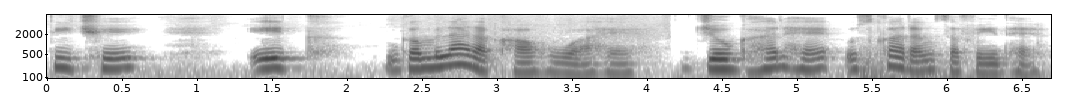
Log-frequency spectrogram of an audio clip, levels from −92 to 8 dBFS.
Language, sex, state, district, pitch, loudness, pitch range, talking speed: Hindi, female, Maharashtra, Nagpur, 175 Hz, -33 LUFS, 140-190 Hz, 115 wpm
